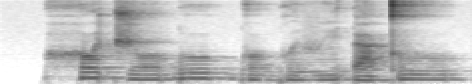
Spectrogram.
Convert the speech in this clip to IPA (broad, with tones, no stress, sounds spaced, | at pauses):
h o˦ t͡ʃ oː˨ ɓ uː˦ ɡ͡b o˨ ɡʷ i˨ β i˨ ɗ a˨ kʼ uː˦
